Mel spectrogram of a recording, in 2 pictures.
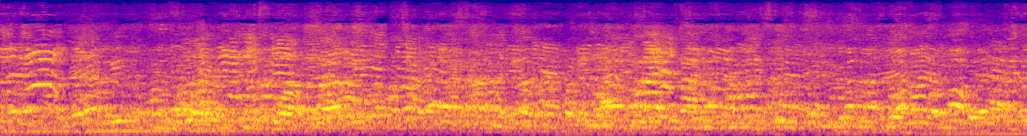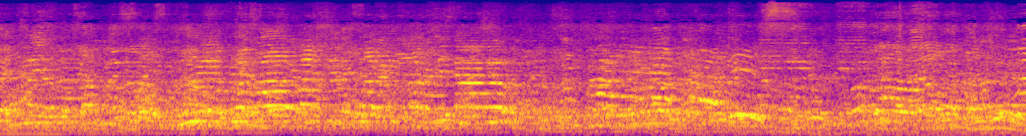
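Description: A crowd of men and women talk and shout over one another close by.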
